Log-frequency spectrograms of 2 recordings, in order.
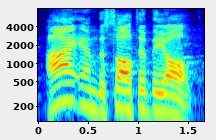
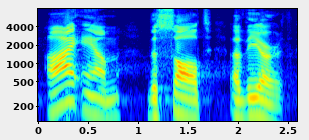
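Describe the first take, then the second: First: Louder, heartfelt declaration; with more heart. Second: Said in the usual way. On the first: Shown as a demonstration. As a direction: lead the room in a loud, convinced declaration. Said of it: "with just a little bit more heart". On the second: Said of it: "with feeble".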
